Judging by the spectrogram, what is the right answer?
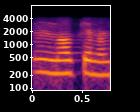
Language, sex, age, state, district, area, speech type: Tamil, female, 30-45, Tamil Nadu, Viluppuram, rural, conversation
